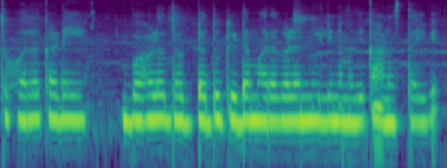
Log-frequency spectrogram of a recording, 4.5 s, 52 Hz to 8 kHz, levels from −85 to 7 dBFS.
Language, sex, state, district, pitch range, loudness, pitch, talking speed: Kannada, female, Karnataka, Bidar, 215-225 Hz, -14 LUFS, 220 Hz, 105 wpm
